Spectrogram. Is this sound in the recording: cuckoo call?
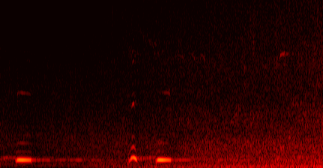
yes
